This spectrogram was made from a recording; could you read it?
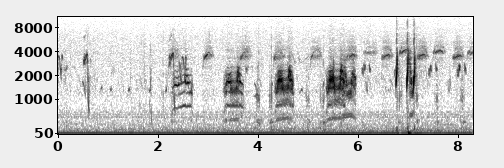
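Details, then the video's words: Morning quail calling sound meant to attract quail into traps: a series of buzzy, stacked double notes building in loudness, nearly one per second, mixed with short high whistled chirps and a couple of sharp clicks. "Bater ki awaaz , batair ki subbha keliey awaz 2025 , batair ki awaz , bater ka awaaz, quail sound"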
